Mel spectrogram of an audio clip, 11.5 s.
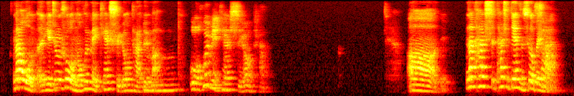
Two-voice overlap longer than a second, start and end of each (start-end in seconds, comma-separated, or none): none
